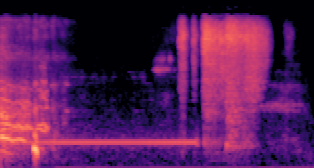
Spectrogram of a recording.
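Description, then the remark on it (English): An unanswered phone call: a single steady electronic ring tone drones for about a second and a half, clear and moderately loud, then cuts off into a short, harsh burst of noise. “Answer the phone, you fuck.”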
